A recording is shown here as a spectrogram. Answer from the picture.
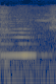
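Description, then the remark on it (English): An elephant trumpets once, a steady, horn-like blare held for under a second before it cuts off, loud with no voices around it. “That was the elephant.”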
